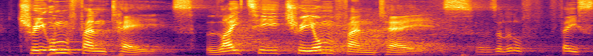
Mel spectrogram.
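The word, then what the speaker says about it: Laeti: getting into it okay it's this word is pronounced laity as in lights Lighty triumphantase Lighty triumphantes there's a little face down there let's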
